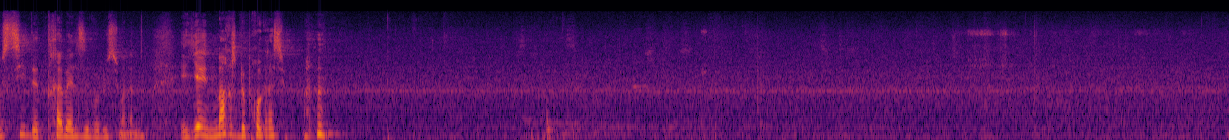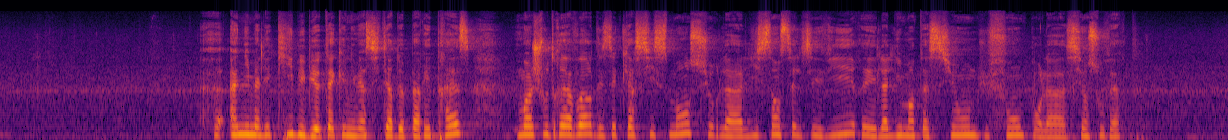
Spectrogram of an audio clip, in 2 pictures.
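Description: A woman speaks calmly into a microphone, her voice carried over loudspeakers in a large room.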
